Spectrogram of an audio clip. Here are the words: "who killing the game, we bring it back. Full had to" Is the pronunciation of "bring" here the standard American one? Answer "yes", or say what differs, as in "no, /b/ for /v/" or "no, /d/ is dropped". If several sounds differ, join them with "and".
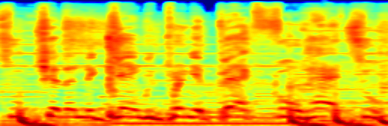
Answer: yes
